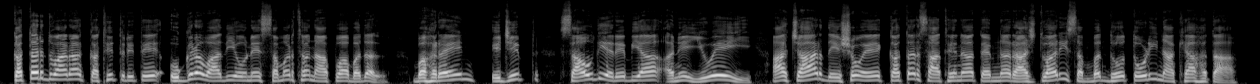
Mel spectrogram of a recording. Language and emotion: Gujarati, neutral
